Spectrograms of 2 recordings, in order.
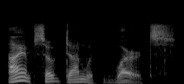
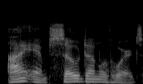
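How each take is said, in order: First: It is said in a put-on white woman voice. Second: It is said in his normal voice.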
